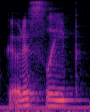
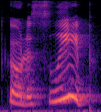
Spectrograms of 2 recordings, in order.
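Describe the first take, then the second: First: Said in the usual way. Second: High, loud storybook shout. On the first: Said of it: "Toad wrote on the ground". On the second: A narrator's reading. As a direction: Toad exclaiming in sudden realization. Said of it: "shouted Toad".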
